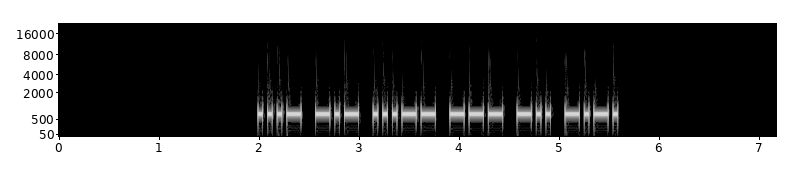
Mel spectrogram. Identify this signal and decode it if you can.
Morse code, heard as a keyed tone, about 25 wpm, 700 Hz. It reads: VK3ODC
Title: DXCC-100 Call Signs - 6 Characters - 25wpm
